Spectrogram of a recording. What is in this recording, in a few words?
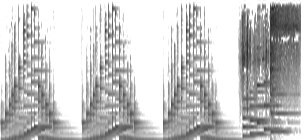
win animation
